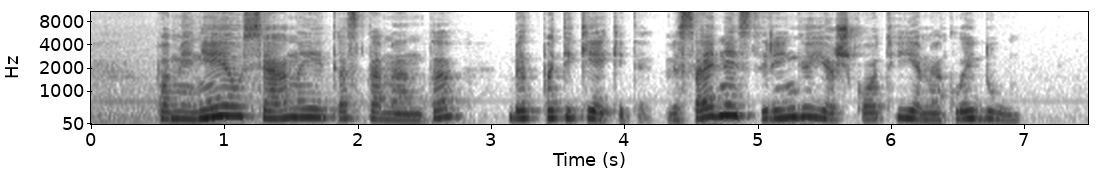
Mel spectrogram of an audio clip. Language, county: Lithuanian, Kaunas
